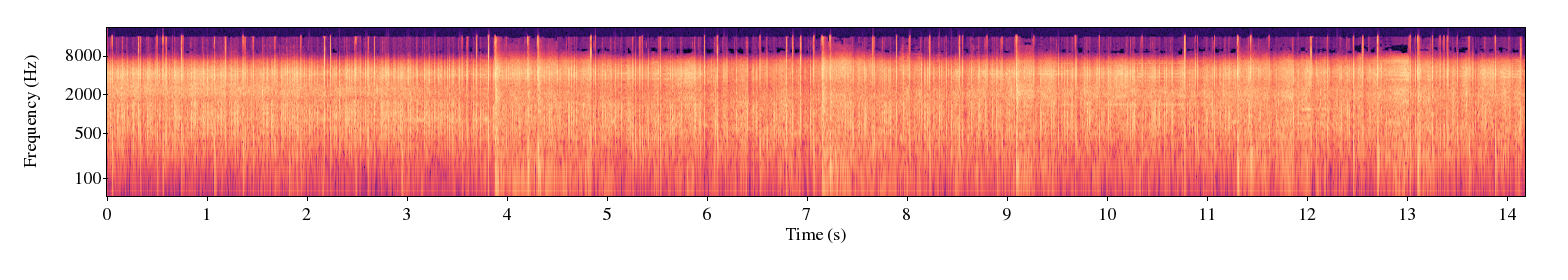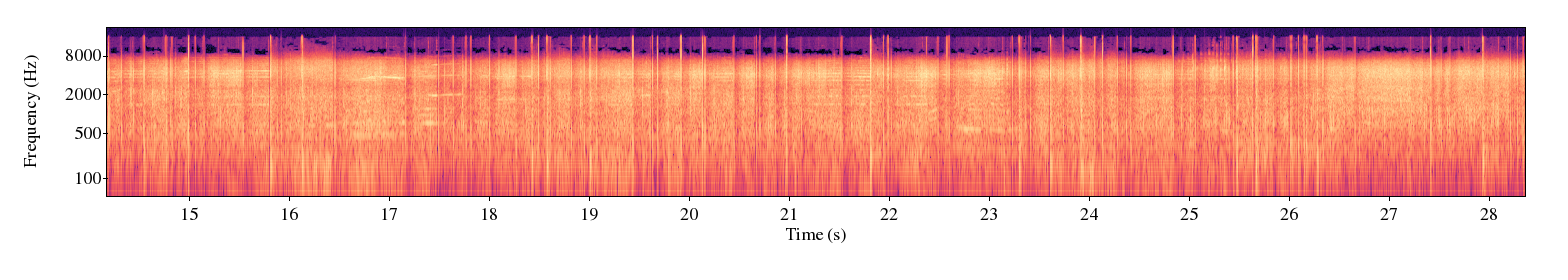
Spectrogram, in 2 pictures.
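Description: Aerial fireworks display: dense, continuous crackling and popping from many bursting shells, with sharper bangs scattered throughout.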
